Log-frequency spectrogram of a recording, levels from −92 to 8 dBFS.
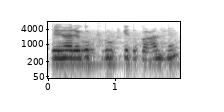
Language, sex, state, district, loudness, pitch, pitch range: Surgujia, female, Chhattisgarh, Sarguja, -16 LUFS, 280 Hz, 275-290 Hz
